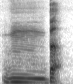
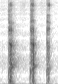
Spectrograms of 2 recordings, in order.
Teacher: If you try and create the sound for the letter B without using your voice, it just becomes p, p. Yeah.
